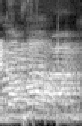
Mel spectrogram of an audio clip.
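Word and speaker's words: confirm: कन्फर्म कम क्या बोलेंगे कंफर्म कन्फर्म बोलेंगे कंफर्म है ना यस सर बिकॉज क्योंकि सीओ एन एफ आई आर एम आर के पहले आई है ना यहां भी आर साइलेंट हो जाएगा यहां भी आ साइलेंट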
